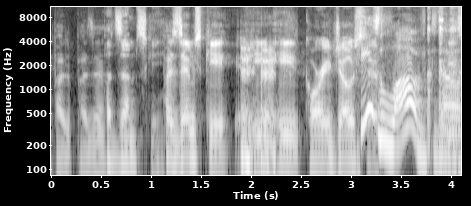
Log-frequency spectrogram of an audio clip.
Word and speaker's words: Podziemski: How do you say it? Podziemski.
